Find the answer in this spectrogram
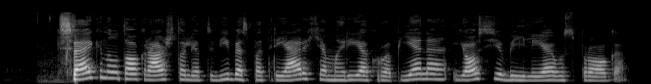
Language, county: Lithuanian, Kaunas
